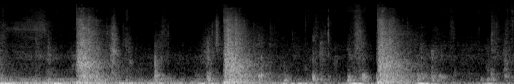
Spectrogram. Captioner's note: object thumping; footsteps clomping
